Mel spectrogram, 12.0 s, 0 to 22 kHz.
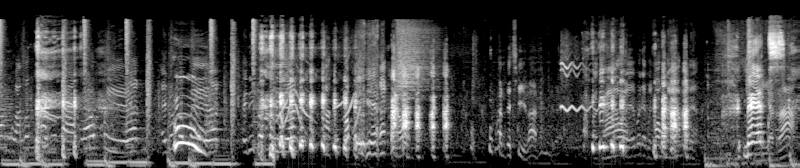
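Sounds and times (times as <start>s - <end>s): man laughing hard: 0.6s - 1.4s, 3.9s - 7.2s, 8.4s - 10.4s.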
